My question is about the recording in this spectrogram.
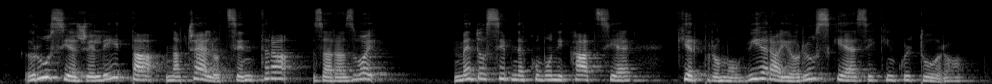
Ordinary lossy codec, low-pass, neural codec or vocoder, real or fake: AAC, 96 kbps; 14.4 kHz; vocoder, 44.1 kHz, 128 mel bands every 512 samples, BigVGAN v2; fake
